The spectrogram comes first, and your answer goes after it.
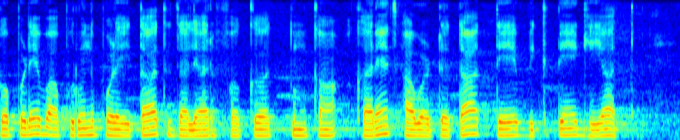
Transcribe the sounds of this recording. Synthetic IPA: kəpɽẽʋapɾuːnpəɭəjt̪at̪d͡zaljaɾfəkt̪ːumkãkəɾẽt͡saʋəʈt̪at̪eʋikt̪ẽɡʱejat̪

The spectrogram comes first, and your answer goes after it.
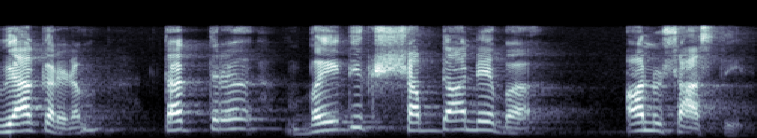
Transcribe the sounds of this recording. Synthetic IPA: ʋjaːkɐɾɐɳɐm | t̪ɐt̪ɾɐʋɐjd̪ikʃɐb̚d̪aːneːbɐ | ɐnuʃa̰ːst̪ḭ

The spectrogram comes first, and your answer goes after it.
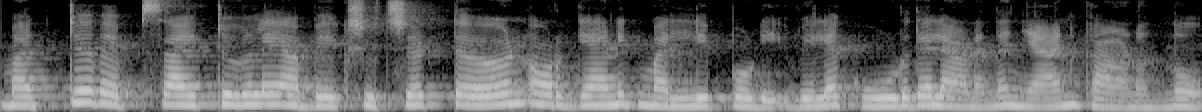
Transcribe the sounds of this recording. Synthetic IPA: mɐtːɨʋe̞bsɐjitːuɣɐɭe̞ɐbʱe̞ːkʂit͡ɕːɐʈɐrɳoːrɡaːnikːmɐlːipːoɽiʋilɐkuːɽuðɐlaːɳe̞nːɨɲaːnkaːɳunːu

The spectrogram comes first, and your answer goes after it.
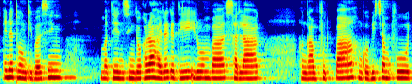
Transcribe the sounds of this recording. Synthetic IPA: ɐjnɐtʰoŋkʰibɐsiŋ | mɐtʰensiŋdɔkʰaɾaɦajɾaɡɐdiːɾombasɐlak̚ | haŋɡampʰut̚pahɡobit͡ʃɐmpʰut̚

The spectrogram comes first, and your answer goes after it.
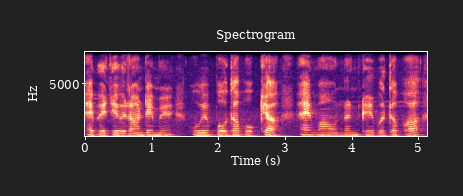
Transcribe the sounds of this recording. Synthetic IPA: ɛ̃ːpɐ̃ɦɪ̃ɲd͡ʑeʋɪɾãːɳɖemẽ | ʊɦepɔːd̪ʱapoːkʰja | ɛ̃ːmãʊn̤ənɪ̆kʰeːɓɐd̪ʱəpʰa

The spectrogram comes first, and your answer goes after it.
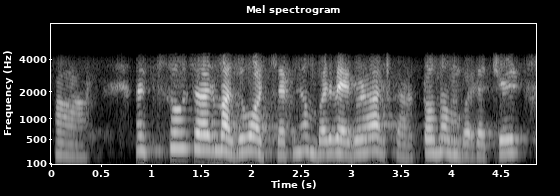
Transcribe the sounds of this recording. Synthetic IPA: ɦã | anisosəɾmad͡zʱɔʋɔʈsɛpnəmbəɾʋɛɡɭaast̪at̪ɔnəmbəɾat͡ɕe

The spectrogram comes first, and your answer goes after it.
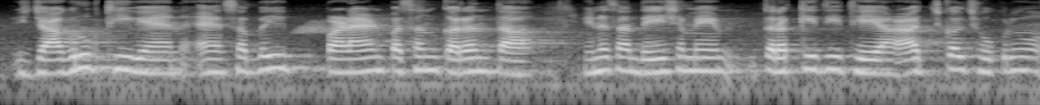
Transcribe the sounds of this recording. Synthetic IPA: d͡ʑaːɡɾuːkt̪ʰiʋijaːɪnɪ̆ɛ̰̃ːsɐbʱipɐɽ̤aːɪɽ̃pɐsə̃nd̪̚kɐɾənɪ̆t̪ʰaː | ɦɪnsãd̪eːʃmẽt̪ɐɾəkːit̪ʰit̪ʰieɐd͡ʑkəlt͡ɕʰoːkɾijũ

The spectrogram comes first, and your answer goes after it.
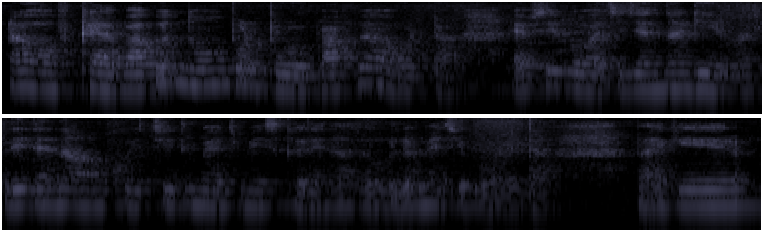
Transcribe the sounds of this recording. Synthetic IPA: kʰɛɭpakut̪nopəɳbʱoɭpakʰiaʋəɽt̪a | ɛ̰fsibʱɔʋat͡ɕid͡ʑɛnːaɡʱeʋãt̪lit̪ɛnːaːmkʰot͡ɕiːt̪mɛd͡ʑmiskəɾinad̪oɡljɔmɛ̃t͡ɕibʱoʋa̰jt̪a | ma̰ɡiːɾ

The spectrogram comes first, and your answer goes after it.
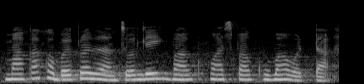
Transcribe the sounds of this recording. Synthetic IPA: makakʰəbəjpɾəd̪ɾãnt͡sɔlekbʱaɡʋaspakʰːubãʋəɽt̪a

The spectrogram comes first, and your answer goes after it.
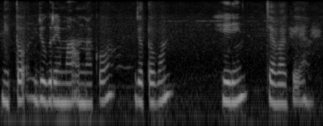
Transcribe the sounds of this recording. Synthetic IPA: nit̪ɔʔd͡ʒuɡɾɛmaʔɔnakɔ | d͡ʒɔt̪ɔbɔn | hiɽiɲ | t͡ʃaβaɡɛʔa

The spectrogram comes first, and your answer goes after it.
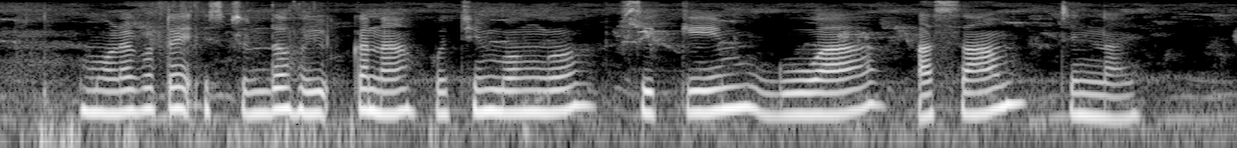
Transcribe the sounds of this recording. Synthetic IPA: mɔɽɛɡɔʈɛʔisʈild̪ɔɦujuʔkanapɔt͡ʃimbɔŋɡɔ | sikimɡuwaː | sam | t͡ʃinːaj

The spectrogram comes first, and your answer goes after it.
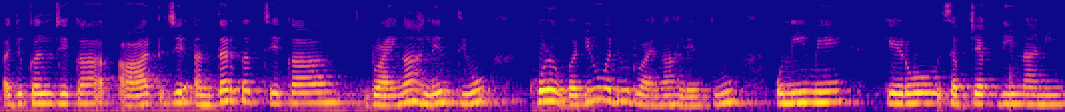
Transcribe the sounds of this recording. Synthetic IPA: ɐ̰ʄʊkəld͡ʑeːkaaːɾʈd͡ʑeːʔɐ̃nt̪əɾɡət̪d͡ʑeːka | ɖɾaːɪ̃ŋɡãɦɐlinɪ̆t̪ʰijũ | kʰʊɽʋɐɗijũʋɐɗijũɖɾaːɪ̃ŋɡãɦɐlinɪ̆t̪ʰijũ | ʊnimẽ | kɐɦɪɽosɐb̚d͡ʑeːk̚ʈ̚ɗĩːnd̪aːniː

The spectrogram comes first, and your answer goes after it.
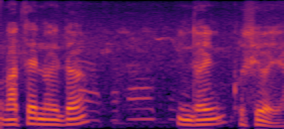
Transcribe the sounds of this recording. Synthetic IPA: ɔnat̪ɛnɔjd̪ɔ | indɔjŋkʰusiɔja

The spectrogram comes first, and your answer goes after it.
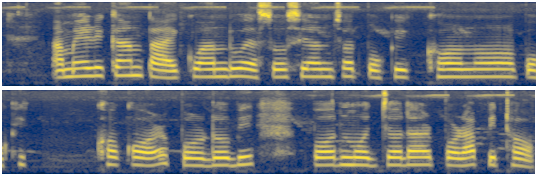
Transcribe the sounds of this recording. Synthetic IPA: ameɹikantajkwandʊɛsosiansɔt̚poxikʰːɔnɔpoxʰi | kʰːɔkɔɹpɔɹdobipɔdmɔzɔdaɹpɔɹapitʰɔk̚

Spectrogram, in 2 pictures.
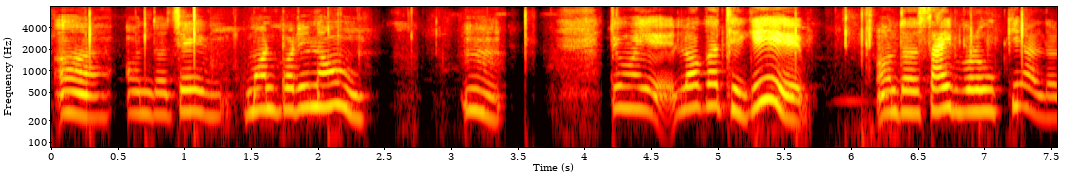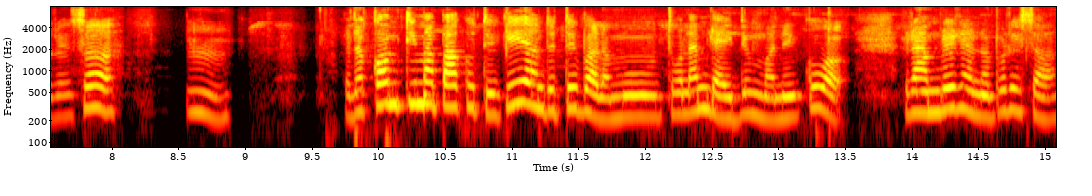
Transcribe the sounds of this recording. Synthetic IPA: ʌ̃ʌnt̪ʌt͡saĩmʌnpʌɾenʌw̃ | t̪joʌilʌɡat̪ʰjoki | ʌnt̪ʌsajɖbʌɽʌukːiɦald̪ʌɾʌet͡sʰʌ | ɦenʌkʌmt̪imapakot̪ʰjokiʌnt̪ʌt̪ʌjbaɾʌmʌt̪olamɖʱajd̪umbʱʌnekoramreɾʌnʌpʌɾet͡sʰʌ

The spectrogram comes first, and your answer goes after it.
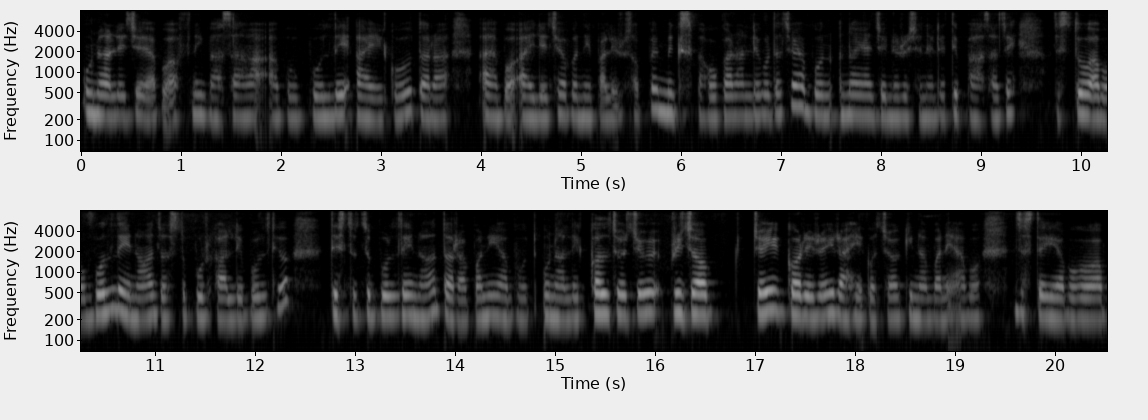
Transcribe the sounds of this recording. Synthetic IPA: unʌlet͡sʌĩʌbʌapʰnʌjbʱasaʌ̰bʌbold̪ʌjʔaekot̪ʌɾʌ | bʌʔailet͡sʌĩʌbʌnepaliʌɾusʌbːʌjmiksbʱakokaɾʌnleɡʌrd̪at͡sʌ̃ĩʌbʌnʌjãd͡zeneɾesʌnʌlet̪ibʱasat͡saĩt̪est̪oʌbʌbold̪ʌjnʌd͡zʌst̪opurkʰalːebolt̪ʰjot̪est̪ot͡sʌĩbold̪ʌjnʌt̪ʌɾʌpʌniʌbʌunalekʌlt͡sʌrt͡sʌjprid͡zʌbt͡sʌĩɡʌɾeɾʌjɾaɦekot͡sʰʌkinʌbʱʌneʌbʌd͡zʌst̪ʌjʌbʌ

